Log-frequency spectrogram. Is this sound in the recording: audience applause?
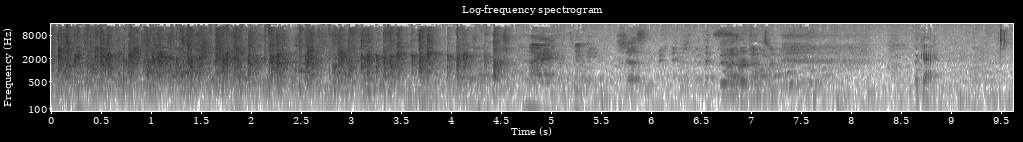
yes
